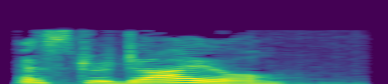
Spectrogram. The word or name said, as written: oestradiol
